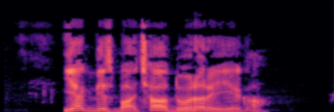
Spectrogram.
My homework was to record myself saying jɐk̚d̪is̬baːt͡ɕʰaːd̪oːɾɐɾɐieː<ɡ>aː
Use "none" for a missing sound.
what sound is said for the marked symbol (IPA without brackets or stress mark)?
ɡ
